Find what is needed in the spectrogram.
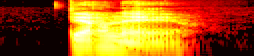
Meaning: ternary
- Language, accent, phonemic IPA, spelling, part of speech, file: French, France, /tɛʁ.nɛʁ/, ternaire, adjective, LL-Q150 (fra)-ternaire.wav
